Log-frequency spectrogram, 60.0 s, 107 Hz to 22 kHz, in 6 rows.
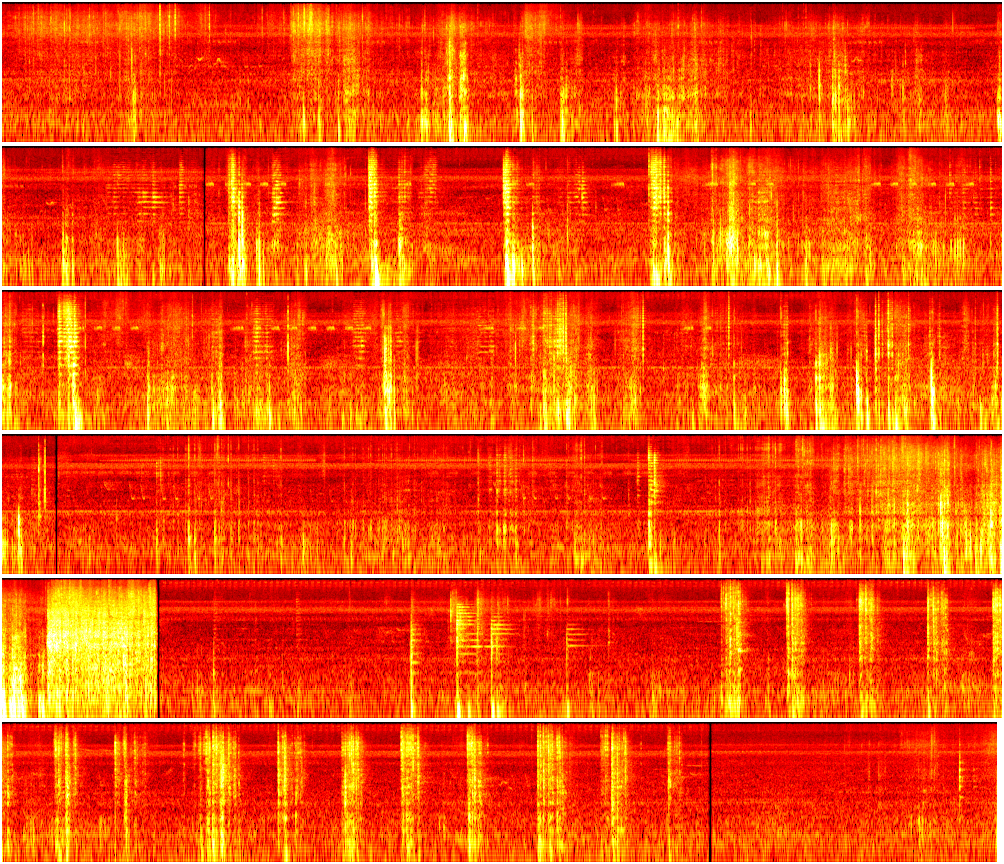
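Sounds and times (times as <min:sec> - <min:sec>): stones knocking together: 0:27.8 - 0:30.4, 0:38.5 - 0:41.6.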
